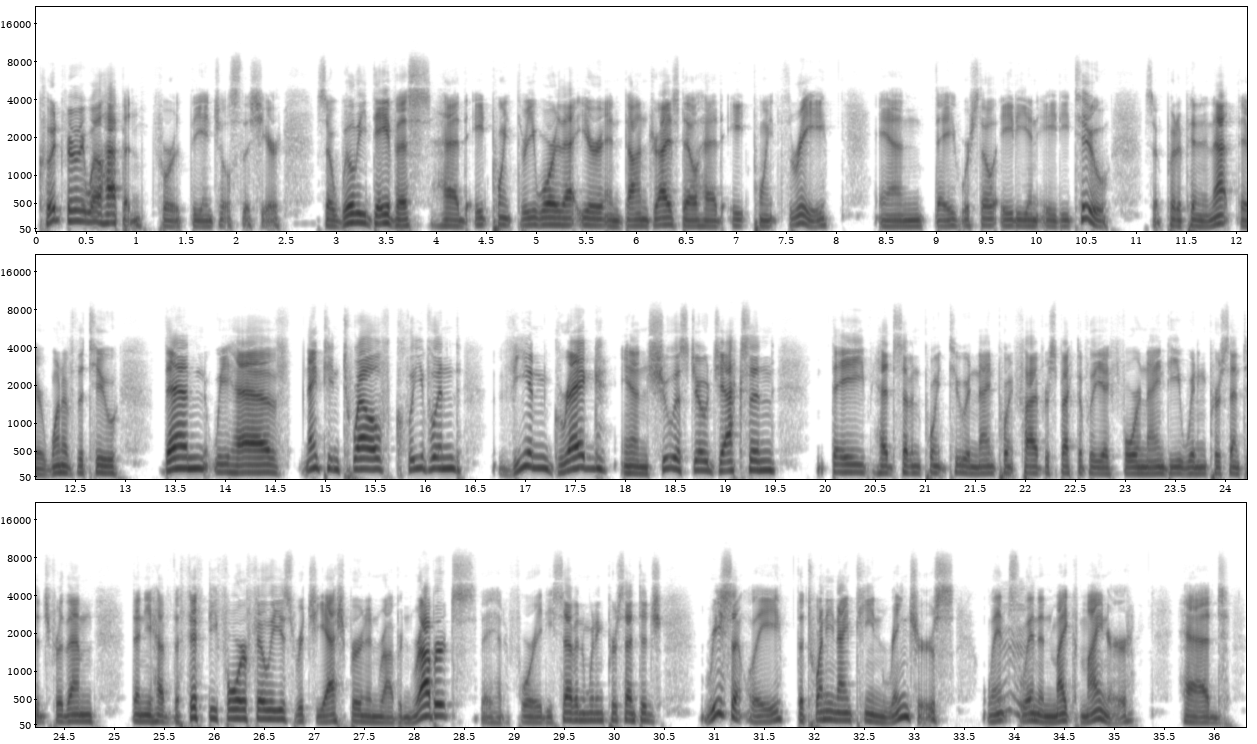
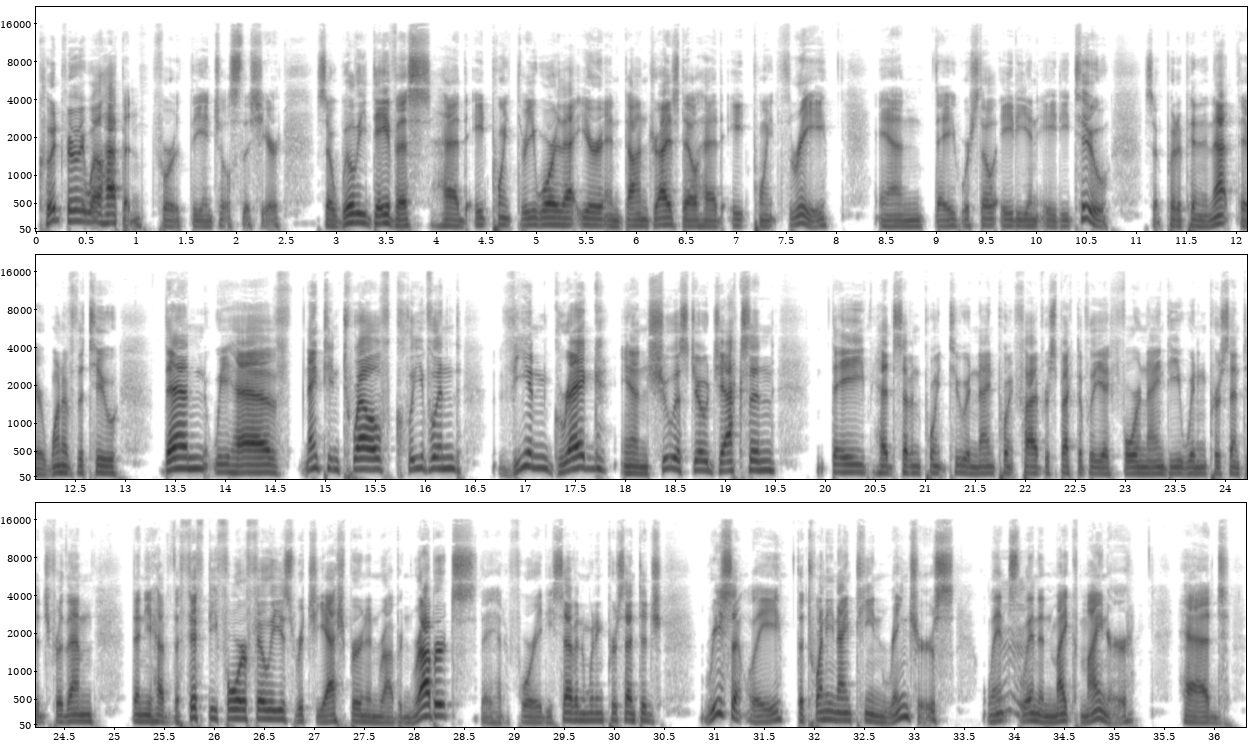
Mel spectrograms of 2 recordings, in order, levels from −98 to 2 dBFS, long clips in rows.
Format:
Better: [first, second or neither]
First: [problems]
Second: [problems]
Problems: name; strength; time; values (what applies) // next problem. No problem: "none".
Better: second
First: muffled; slightly; fading above 3.5 kHz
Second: none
